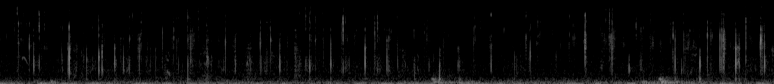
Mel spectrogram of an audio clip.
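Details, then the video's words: Crunching by Gordy, a cat eating: sharp dry bites and crackles spaced irregularly, several per second, over a quiet low background, with soft wetter chews near four and a half and six and a half seconds. "Cat Gordy Eating ASMR"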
